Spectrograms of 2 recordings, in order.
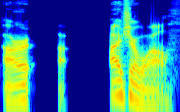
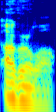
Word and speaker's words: Agrawal: My guest today is Aaral. Am I pronouncing that correctly? It's Agraal.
